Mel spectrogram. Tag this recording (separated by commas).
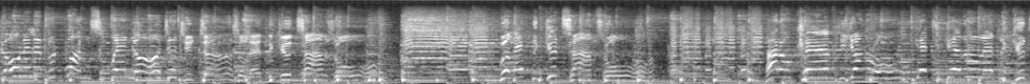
Singing, Song, Blues, Music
